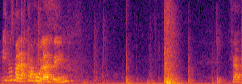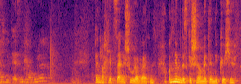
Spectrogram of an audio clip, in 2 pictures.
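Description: An actress plays a worried mother in a radio drama, worn down and anxious. Her comes in a middle-pitched woman's voice. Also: expressive, fast, background noise, lightly acted. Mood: anxious, irritated. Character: anxious, worn-down mother of a missing small boy. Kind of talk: German radio drama acting.

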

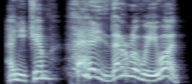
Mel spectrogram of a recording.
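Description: Excitable high-pitched cartoonish hare. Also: male voice, slow pace, no room sound, clean studio sound, exaggerated voice. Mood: cheerful, boastful. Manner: blurting, exclamatory, easily astonished. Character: excitable, naive, boisterous young male hare.

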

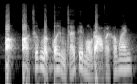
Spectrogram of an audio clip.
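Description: A man's voice: mid-range voice, lively intonation, pushed and bright, husky, voice pushed up. A man voicing a nervous young underling speaking hesitantly on the phone. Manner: hesitant, hurried.

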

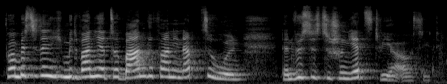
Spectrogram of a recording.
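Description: A rebellious young daughter of an aristocratic house in a radio drama. Her voice is very high, her manner scornful and sharp-tongued. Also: animated, fast, a little hiss or hum. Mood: defiant. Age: young adult. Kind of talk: German radio drama acting.

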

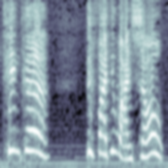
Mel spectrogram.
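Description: A man's voice: extremely high pitch, lively intonation, takes it slowly, a bit bright, pitched above the performer's own voice, full character voice. A man voicing an anxious young woman in a Cantonese audiobook, urgent and pleading. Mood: alarmed, urgent.

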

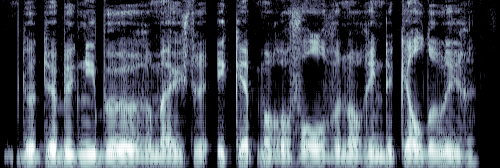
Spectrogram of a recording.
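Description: A man's voice: medium pitch, level tone, brisk, creaky, warm tone, slightly rough, no echo. A man voicing an obedient, plain-spoken village constable in a storybook reading, deferential and earnest.

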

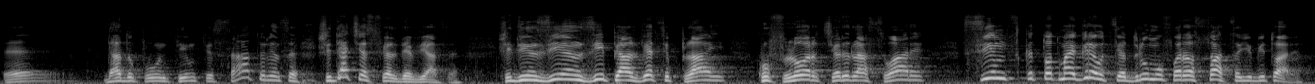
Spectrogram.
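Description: A boastful young peasant trickster, high, swooping delivery, old radio play. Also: male voice. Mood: wistful. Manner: lively, boastful, chuckling rhymed telling. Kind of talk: 1950s radio drama, rhymed storytelling.

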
